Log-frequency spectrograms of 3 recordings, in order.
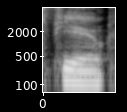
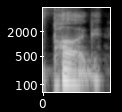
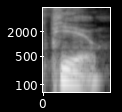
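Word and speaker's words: Pugh: first introduced to Florence Pew when she was in fighting with my family I thought her last name was pug for some reason because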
